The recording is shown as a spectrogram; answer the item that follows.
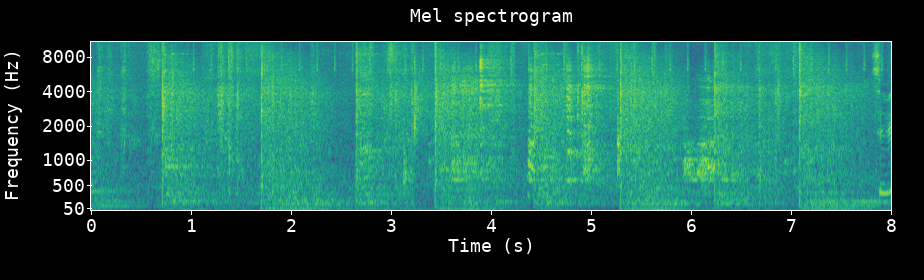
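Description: Boxing-gloved straight punches landing on a punching bag in a steady, cadenced rhythm, about one dull thud a second.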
